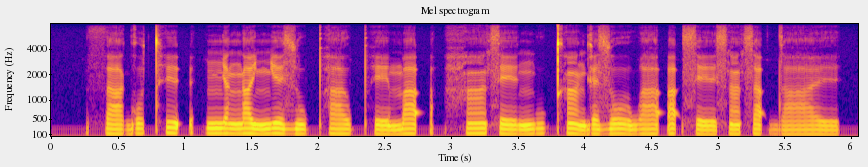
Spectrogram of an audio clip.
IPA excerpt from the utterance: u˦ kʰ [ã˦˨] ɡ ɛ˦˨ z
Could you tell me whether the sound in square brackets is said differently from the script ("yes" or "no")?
no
